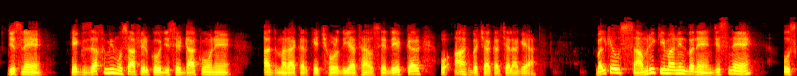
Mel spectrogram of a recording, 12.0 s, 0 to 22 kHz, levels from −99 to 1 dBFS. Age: 50-69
